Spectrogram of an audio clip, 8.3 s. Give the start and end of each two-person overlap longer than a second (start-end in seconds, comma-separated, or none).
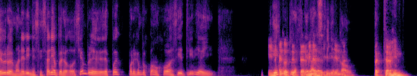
5.4-7.0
